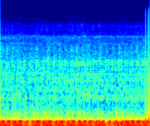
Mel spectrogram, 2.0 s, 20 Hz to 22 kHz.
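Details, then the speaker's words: Harley-Davidson Street 500 chassis (17k miles) with fresh 750 engine (60 miles), warm-up idle at about 96 degrees: idle gets disturbed, bouncing between 13 and 16, then smooths out before stalling; unstable warm idle from poor fuel tune, throttle plates slightly open. "you can see the idols getting a little bit disturbed it's bouncing between 13 and 16 it was back to smoothed out"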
